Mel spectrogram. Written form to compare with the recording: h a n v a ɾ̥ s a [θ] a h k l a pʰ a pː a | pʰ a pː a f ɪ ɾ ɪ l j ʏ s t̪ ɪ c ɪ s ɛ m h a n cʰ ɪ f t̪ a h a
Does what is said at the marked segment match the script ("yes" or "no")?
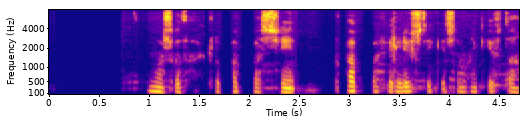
yes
